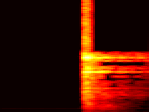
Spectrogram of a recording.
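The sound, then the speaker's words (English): A single sharp metallic clang, like a hammer striking an anvil, hitting loud after a moment of silence and leaving a bright ringing tone that slowly fades. “The picture being something like a blacksmith hammering a metal horn on an anvil, smashing it, breaking it to pieces.”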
